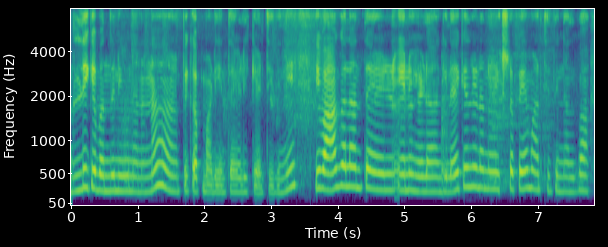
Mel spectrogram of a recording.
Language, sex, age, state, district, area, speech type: Kannada, female, 30-45, Karnataka, Mandya, rural, spontaneous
